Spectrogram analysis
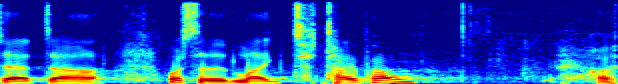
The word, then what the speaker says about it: Taupo: me i was at uh what's the lake taupo i said i was the first time i've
